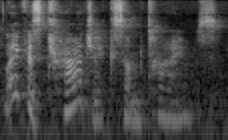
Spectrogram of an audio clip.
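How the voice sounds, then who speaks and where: A woman reading a first-person children's story aloud in an expressive, dramatic and emphatic way. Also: mid-range voice, slow. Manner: animated, dramatic, emphatic delivery.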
